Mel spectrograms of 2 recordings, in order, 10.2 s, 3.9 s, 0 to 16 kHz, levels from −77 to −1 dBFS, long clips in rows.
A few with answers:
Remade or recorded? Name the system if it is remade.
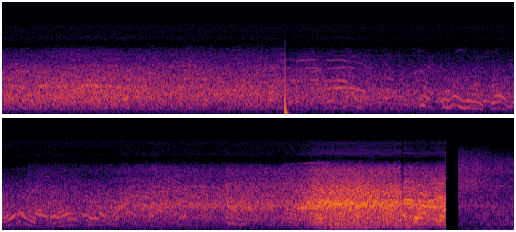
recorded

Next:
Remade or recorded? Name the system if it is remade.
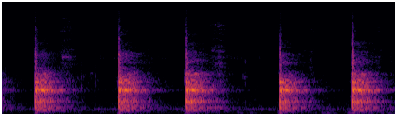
recorded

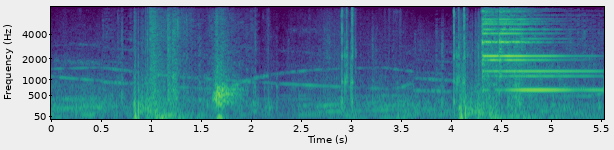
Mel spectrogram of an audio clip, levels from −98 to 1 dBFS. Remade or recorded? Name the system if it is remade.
recorded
